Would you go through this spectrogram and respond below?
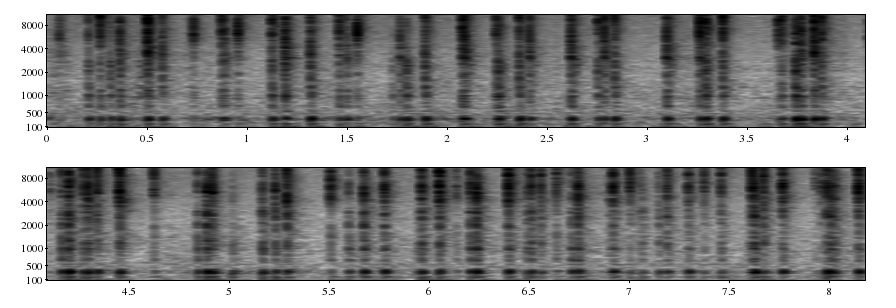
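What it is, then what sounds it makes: Laminate tabletop tapped with fingernails. Long pink acrylic nails tap rapidly with both hands on the flat, glossy, solid tabletop of a white laminate table. It makes a fast, uneven stream of short, dry clicks with a bright edge and a hollow mid-tone knock. Each tap dies away almost at once over a faint low background hum.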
